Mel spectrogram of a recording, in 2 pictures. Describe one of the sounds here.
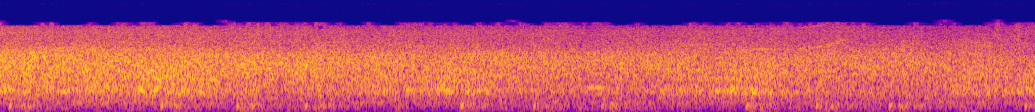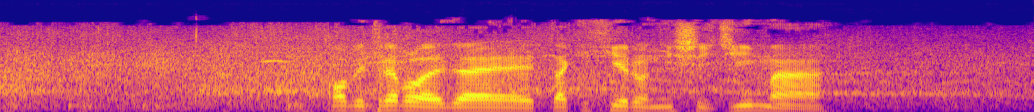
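A large stadium crowd murmurs and roars in the distance.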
